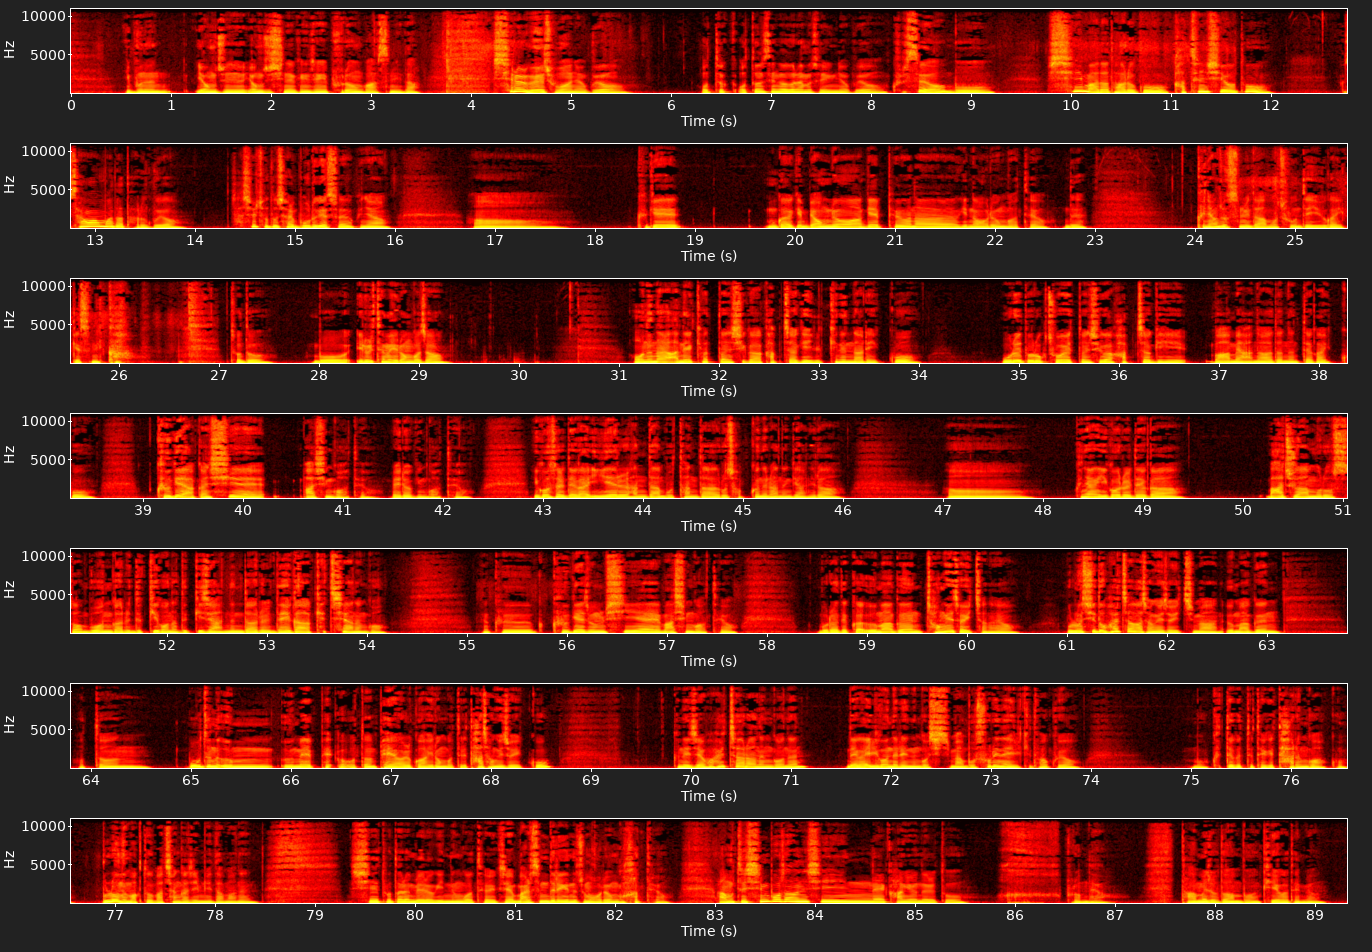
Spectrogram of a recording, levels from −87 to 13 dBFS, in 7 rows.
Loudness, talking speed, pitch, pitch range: -13 LUFS, 295 characters per minute, 130 Hz, 120-150 Hz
